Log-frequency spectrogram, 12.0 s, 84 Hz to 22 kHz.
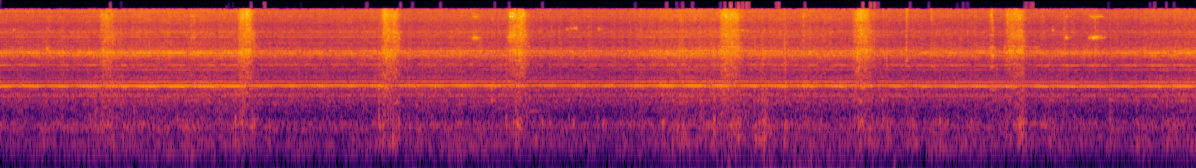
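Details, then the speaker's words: Spartan 1065 drain cleaning machine running its spring-wound cable through a backyard corrugated drain pipe; a steady motor drone with a sharp tick about every 1.5 seconds as the cable turns. Normal operation. "this is a Spartan 1065 drain cleaning machine the way it works is this is the real keeps turning builds up tension on this spring wound cable"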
